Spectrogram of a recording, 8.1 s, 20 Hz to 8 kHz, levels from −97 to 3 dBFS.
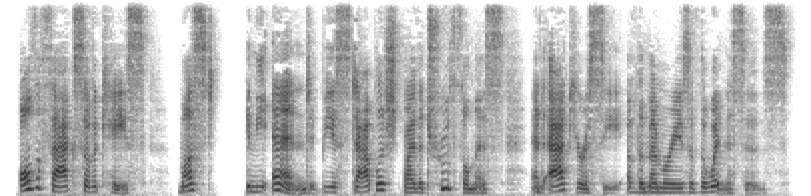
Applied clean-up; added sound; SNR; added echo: none; none; none; none.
